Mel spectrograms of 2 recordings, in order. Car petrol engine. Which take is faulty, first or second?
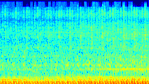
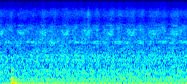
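second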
